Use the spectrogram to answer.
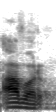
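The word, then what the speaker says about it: hour: तो देखिए जो आवर होता है, आवर ऐसे प्रोनाउंसिएशन होता है तो इससे पहले हम लगाते हैं वोवल, जो कि वोवल साउंड है तो लगाते हैं हम एन।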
